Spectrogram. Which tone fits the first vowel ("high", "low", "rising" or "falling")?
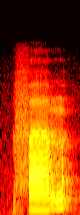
rising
